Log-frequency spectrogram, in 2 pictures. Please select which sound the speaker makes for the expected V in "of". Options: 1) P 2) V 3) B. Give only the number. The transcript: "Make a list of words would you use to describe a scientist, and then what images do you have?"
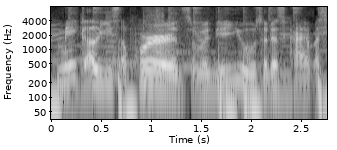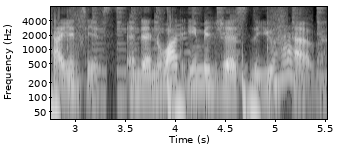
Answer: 1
